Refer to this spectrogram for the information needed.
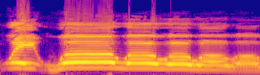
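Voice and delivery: high, loud volley of whoas; loud interruption. Real, not acted. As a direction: cut in loudly to halt everything. Breaks into clip in disbelief.

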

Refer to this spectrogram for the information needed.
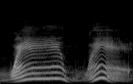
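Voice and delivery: drawn-out crybaby wah; mock whining. Preacher mocking Gideon's excuse to the congregation, mock whining. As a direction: mimic a whiny crybaby. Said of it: "What a whining objection".

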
